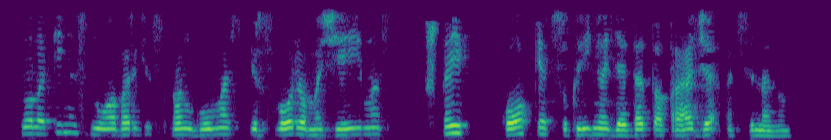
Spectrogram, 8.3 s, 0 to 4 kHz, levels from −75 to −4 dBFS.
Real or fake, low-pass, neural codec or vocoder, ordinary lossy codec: fake; 3.6 kHz; codec, 16 kHz, 8 kbps, FreqCodec, smaller model; MP3, 24 kbps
